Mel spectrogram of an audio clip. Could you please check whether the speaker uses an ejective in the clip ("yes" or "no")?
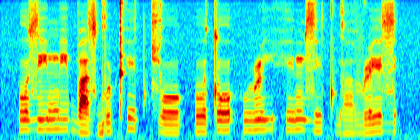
no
